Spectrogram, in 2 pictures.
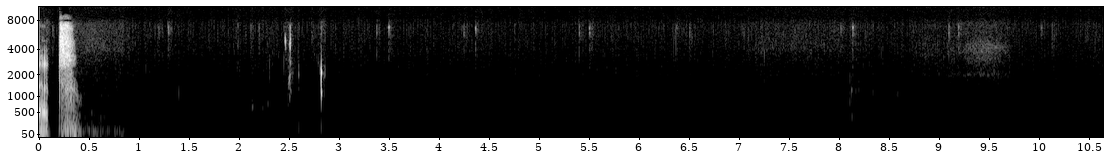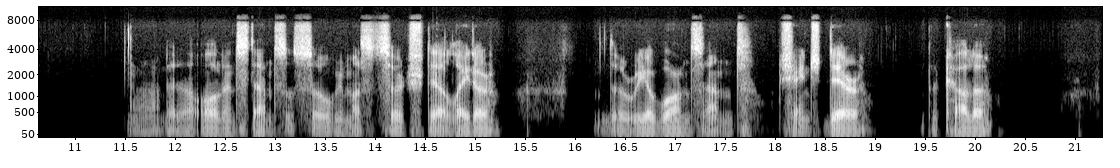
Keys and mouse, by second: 0.2-2.1 drag, 2.3-4.9 right drag, 3.4-6.2 drag, 6.5-10.0 right drag, 8.1-10.0 drag, 10.1-14.5 right drag, 12.6-14.5 drag, 15.9-19.0 right drag, 17.2-19.0 drag, 19.7-20.9 middle drag, 19.7-21.2 right drag.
